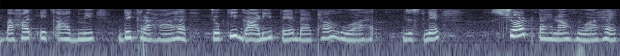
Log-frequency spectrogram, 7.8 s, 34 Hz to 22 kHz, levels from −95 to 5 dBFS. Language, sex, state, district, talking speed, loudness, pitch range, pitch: Hindi, female, Jharkhand, Palamu, 140 wpm, -20 LUFS, 230-275 Hz, 245 Hz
